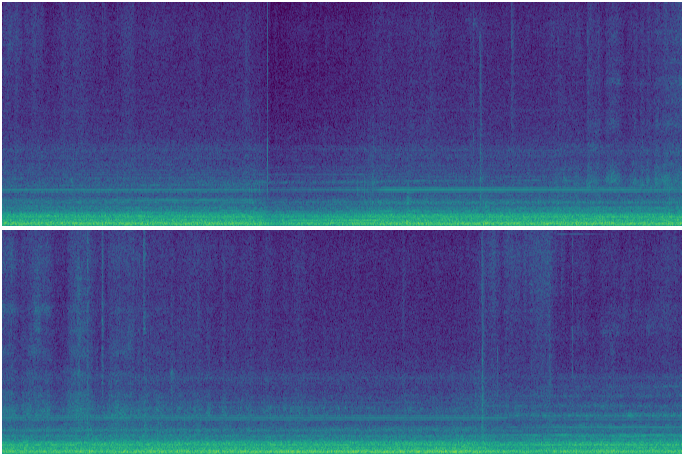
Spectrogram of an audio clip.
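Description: Passenger train running at speed, heard from inside the carriage: a steady rumble of wheels on track with a steady hum. It goes briefly quieter about five seconds in.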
